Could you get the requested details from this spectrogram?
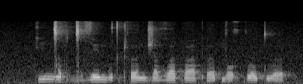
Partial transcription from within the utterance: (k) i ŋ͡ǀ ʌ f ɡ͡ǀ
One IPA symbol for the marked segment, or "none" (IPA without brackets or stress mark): k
